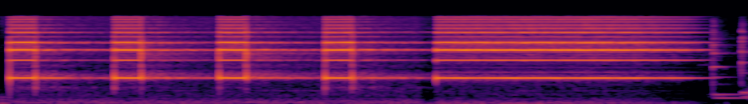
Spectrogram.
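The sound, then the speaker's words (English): A phone ringtone for an incoming call from Busy Phillips: four short electronic beeps in a quick rhythm, then one long sustained tone, ending with a brief lower note. Loud and with no voices. “Busy Phillips on the phone.”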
